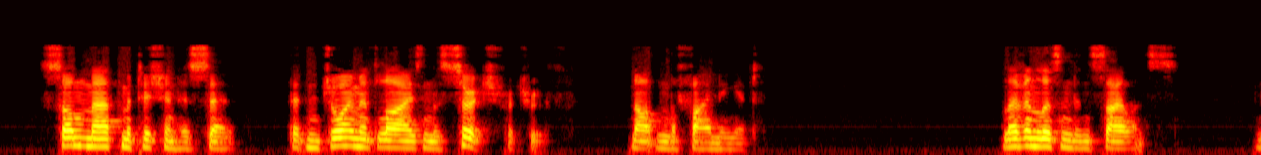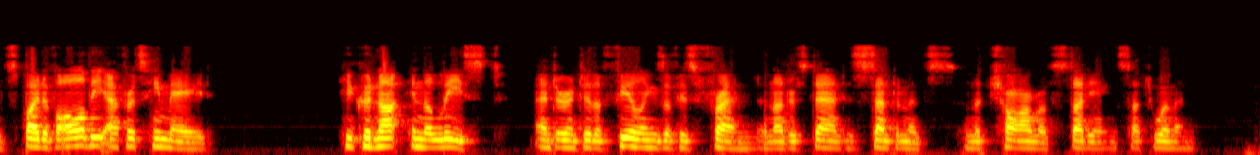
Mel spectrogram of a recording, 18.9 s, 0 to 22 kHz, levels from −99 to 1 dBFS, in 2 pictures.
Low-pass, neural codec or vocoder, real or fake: 7.2 kHz; none; real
